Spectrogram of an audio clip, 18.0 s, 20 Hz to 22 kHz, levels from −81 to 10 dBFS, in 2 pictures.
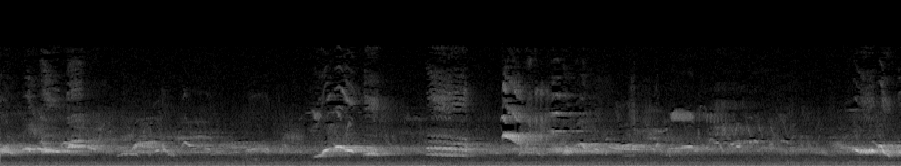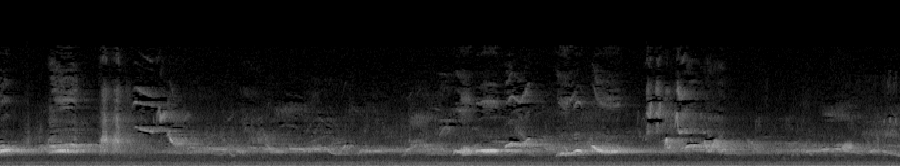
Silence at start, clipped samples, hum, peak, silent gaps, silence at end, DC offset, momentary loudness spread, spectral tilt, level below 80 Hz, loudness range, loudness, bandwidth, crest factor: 0 s; under 0.1%; none; -8 dBFS; none; 0 s; under 0.1%; 16 LU; -1.5 dB/octave; -48 dBFS; 7 LU; -24 LUFS; 16 kHz; 20 dB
